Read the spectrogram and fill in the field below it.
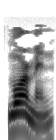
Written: Mormon

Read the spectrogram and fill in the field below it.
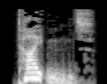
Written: titans

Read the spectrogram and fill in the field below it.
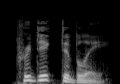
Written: predictably

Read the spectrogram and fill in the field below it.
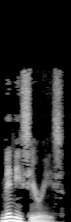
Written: miniseries

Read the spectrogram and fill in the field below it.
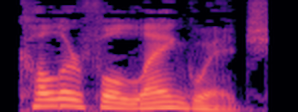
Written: colourful language

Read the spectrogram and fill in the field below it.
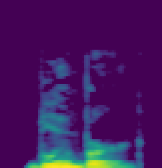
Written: Bloomberg

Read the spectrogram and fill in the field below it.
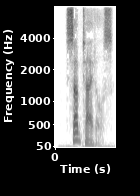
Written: subtitles

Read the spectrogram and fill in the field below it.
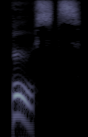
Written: boosts

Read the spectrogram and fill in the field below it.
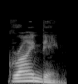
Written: grinding

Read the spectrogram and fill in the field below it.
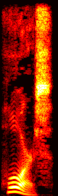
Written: hoarse

